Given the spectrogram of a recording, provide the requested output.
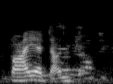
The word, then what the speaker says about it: baie dankie: So what I tell people is if it's baie dankie, write it out phonetically, and baie dankie is quite an easy one because it's like buy a donkey.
